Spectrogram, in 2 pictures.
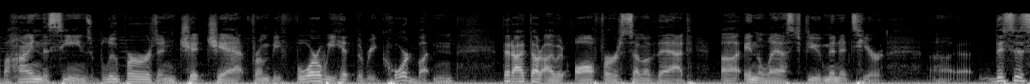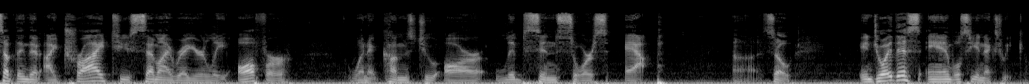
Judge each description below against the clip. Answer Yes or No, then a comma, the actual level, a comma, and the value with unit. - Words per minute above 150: Yes, average, 170 wpm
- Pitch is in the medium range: No, very low, 95 Hz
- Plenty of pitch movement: Yes, wide, 7.7 semitones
